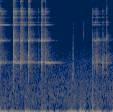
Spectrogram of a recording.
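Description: Small hand cymbals (kartals) struck in a quick run of ringing clashes, the strokes thinning out and stopping about a second in.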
